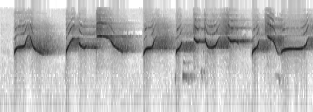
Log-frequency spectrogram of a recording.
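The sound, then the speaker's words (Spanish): Loud, piercing human whistles in a run of short phrases, each pitch gliding up and down like speech melody: the Silbo whistled language, carried clearly, with brief gaps between bursts and no talking. “Voy a enseñarles a silbar.”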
